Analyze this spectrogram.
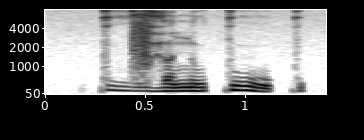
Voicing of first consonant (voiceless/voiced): voiceless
